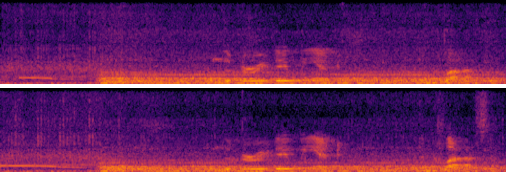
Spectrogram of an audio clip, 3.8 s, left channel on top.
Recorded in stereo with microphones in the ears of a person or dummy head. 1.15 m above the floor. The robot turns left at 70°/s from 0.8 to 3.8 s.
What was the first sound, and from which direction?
A man speaking, 40° left.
